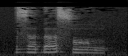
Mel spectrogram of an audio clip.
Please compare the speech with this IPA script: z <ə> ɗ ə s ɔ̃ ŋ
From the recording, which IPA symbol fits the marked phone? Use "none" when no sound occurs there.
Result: ə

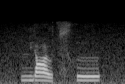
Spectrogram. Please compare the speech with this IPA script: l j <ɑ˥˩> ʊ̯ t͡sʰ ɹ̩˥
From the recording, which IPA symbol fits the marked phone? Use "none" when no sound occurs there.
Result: ɑ˥˩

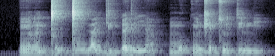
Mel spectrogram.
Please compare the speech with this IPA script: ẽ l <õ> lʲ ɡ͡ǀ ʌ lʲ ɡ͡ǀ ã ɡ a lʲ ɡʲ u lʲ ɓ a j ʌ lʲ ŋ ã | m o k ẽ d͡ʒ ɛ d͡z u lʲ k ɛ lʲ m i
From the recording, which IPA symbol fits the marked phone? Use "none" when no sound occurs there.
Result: õ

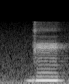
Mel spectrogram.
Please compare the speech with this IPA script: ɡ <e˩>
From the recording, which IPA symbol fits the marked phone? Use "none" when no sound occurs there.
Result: e˩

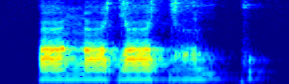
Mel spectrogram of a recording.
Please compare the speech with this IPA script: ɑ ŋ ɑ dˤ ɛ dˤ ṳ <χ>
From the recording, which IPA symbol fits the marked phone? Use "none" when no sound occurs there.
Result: k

